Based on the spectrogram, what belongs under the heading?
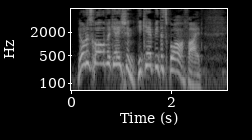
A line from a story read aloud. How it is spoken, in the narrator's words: Lawler yells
